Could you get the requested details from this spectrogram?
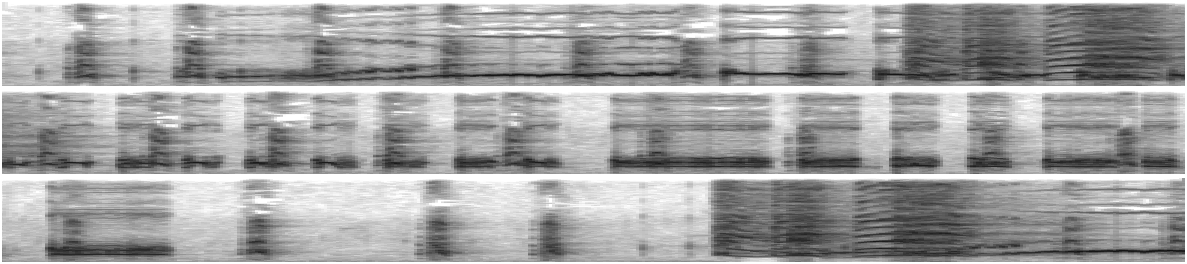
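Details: Call for luring wild junglefowl. A long rising note levels into a held tone, then harsh squawks and fast, uneven clucking. A second raspy burst closes with a rising note.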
